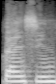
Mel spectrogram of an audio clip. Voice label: "dan1 xin1", Chinese

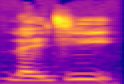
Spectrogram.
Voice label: "lei3ji1", Chinese

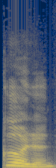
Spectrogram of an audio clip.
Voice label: "ge4 ren2", Chinese

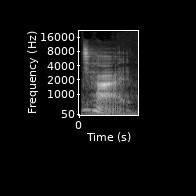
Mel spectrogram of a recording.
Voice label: "cai3", Chinese

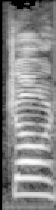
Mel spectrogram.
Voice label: "zhao1", Chinese

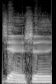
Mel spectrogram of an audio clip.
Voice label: "jian4shen1", Chinese

